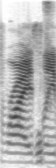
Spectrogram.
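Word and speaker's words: Wriothesley: that me pronounced I I know it's pronounced Risley but that doesn't sound right I heard I heard it's rosley like Risley doesn't sound correct I don't know they're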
